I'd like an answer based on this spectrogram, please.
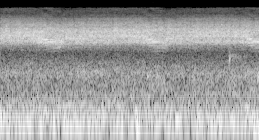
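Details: Annual cicadas sing in the evening after rain broke the heat of a very hot day, filling the air with a steady, high, hissing buzz in a dense chorus that seems to take over everything.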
